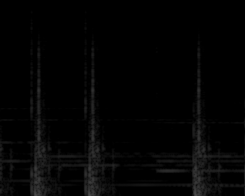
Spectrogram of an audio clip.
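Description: Heavy thuds of someone banging on a house door in a video game come in three separated blows, each a sharp knock with a short ring. The hits are close and fairly loud over a quiet, steady background.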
